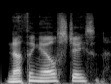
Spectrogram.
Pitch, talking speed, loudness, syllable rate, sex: 150 Hz, 160 wpm, -16 LUFS, 6.3 syllables/s, male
